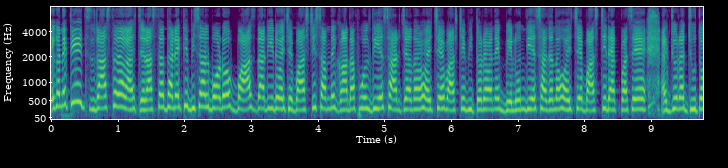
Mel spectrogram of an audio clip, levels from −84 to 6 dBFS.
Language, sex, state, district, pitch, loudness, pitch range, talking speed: Bengali, female, Jharkhand, Sahebganj, 280 Hz, -11 LUFS, 265-300 Hz, 210 wpm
